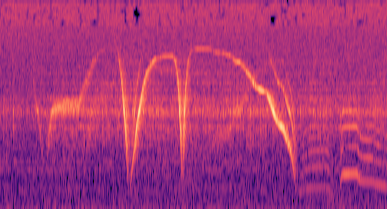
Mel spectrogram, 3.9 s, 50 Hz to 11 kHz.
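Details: Canadian Westinghouse Model 684 radio after repair: whistling tones swoop up and down in pitch as the set is tuned, a beat whistle from interfering signals; no IF oscillation seen on SDR, cause unconfirmed.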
